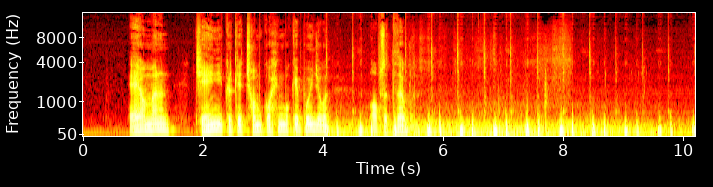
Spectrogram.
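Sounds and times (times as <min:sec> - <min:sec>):
faint hum: 0:00.0 - 0:10.1
speech: 0:00.8 - 0:05.7
heartbeat thumping in low pulses: 0:03.6 - 0:10.1.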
